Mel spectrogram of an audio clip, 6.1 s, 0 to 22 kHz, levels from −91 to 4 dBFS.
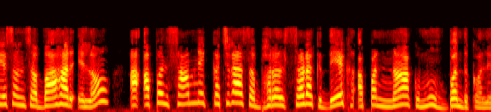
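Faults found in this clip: Rough, grainy speech throughout the clip, with noise filling the gaps between harmonics and nothing above 7.7 kHz. Likely low-delay AAC compression, AAC-ELD, which fits a bitrate around 24 kbps. Its short frames resolve pitch harmonics poorly, and the low bitrate leaves too few bits per frame and plainly audible codec damage.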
